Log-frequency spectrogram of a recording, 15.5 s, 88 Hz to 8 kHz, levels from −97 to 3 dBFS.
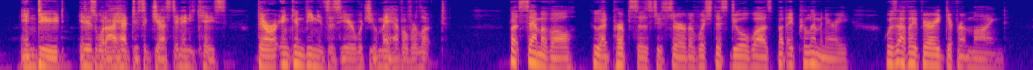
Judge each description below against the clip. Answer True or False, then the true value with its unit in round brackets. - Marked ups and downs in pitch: False (4.0 semitones)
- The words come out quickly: False (160 wpm)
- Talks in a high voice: False (105 Hz)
